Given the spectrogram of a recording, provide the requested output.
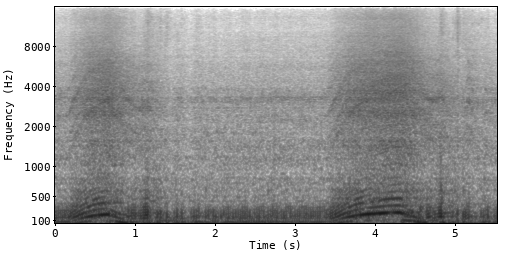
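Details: Triumph Tiger 1050 ABS, 2013, 16,365 miles, fully serviced, Arrow silencer: engine catches, blips up twice with a rising growl and settles between; no knocks or rattles, normal healthy start and idle.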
